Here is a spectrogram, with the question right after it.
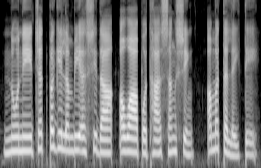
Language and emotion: Manipuri, neutral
